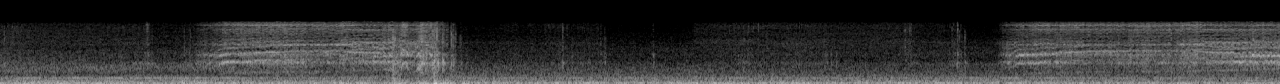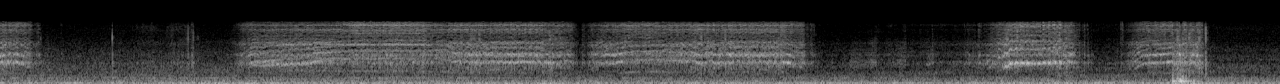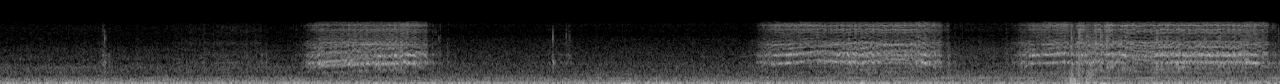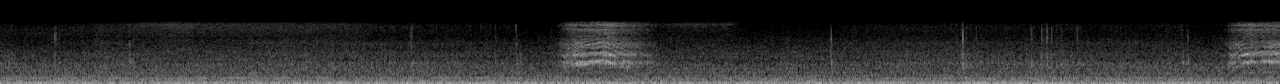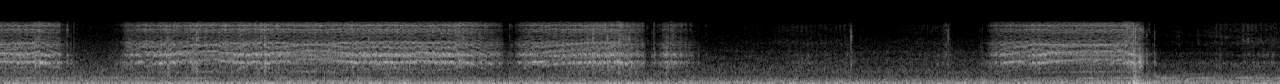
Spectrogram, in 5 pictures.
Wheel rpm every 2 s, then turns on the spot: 30, 140, 30, 10, 20, 130, 80, 70, 160, 120, 60, 70, 40, 10, 70, 0, 50, 80, 140, 20, 10, 20, 20, 10, 20, 70, 110, 150, 70, 10, 60, 50.
4-8 20-22 28-30 38-42 48-50 58-60 62-64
